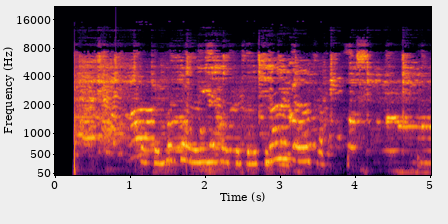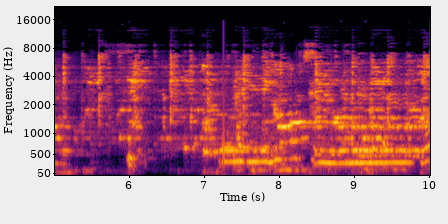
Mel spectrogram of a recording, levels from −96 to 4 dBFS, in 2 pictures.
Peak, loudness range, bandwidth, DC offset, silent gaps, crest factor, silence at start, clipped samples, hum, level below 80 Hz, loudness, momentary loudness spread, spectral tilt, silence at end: 0 dBFS; 3 LU; 9.6 kHz; under 0.1%; none; 14 dB; 0.25 s; under 0.1%; none; -52 dBFS; -12 LUFS; 8 LU; -1.5 dB/octave; 0 s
